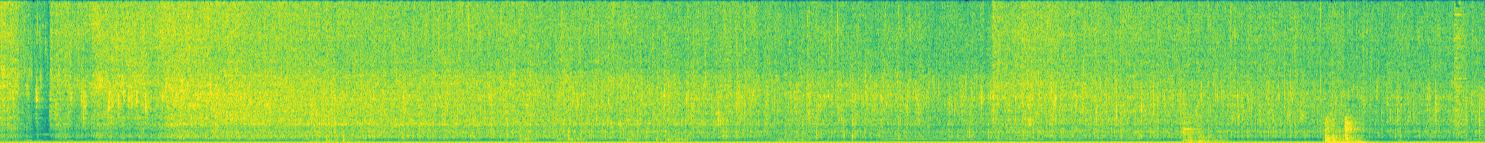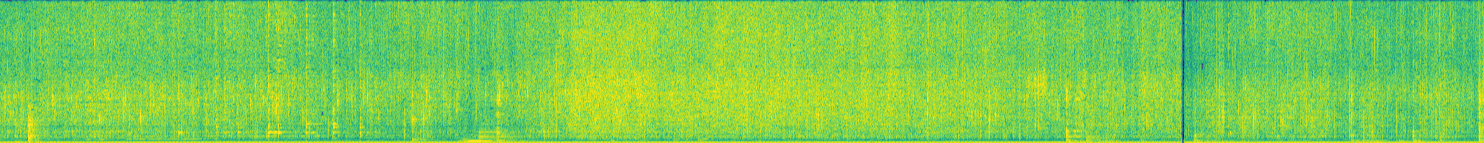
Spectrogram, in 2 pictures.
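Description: Chilies and belacan (shrimp paste) sizzling in hot oil in a wok, fried for sambal belacan, with a spatula scraping and knocking against the pan now and then; one louder knock comes about halfway.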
